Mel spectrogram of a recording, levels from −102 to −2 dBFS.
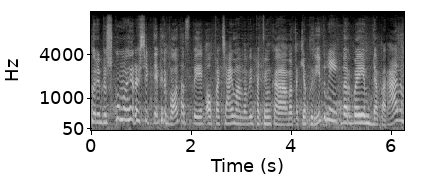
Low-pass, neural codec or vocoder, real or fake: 14.4 kHz; codec, 44.1 kHz, 3.4 kbps, Pupu-Codec; fake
